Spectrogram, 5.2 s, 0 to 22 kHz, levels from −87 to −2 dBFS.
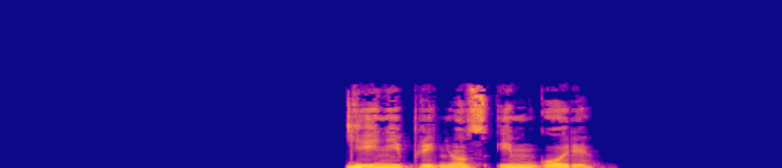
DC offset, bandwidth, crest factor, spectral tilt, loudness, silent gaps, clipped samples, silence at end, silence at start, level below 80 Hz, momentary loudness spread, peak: under 0.1%; 11.5 kHz; 18 dB; -5.5 dB/octave; -14 LUFS; none; under 0.1%; 1.25 s; 2.3 s; -58 dBFS; 5 LU; 0 dBFS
